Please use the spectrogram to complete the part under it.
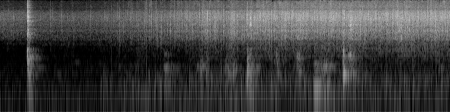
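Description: Poha mixed with other ingredients frying in a hot pan, a steady bright sizzle throughout with repeated scraping stirs of a spoon, and a sharp knock near the start.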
